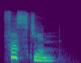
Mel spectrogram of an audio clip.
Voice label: "fustian", British; English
